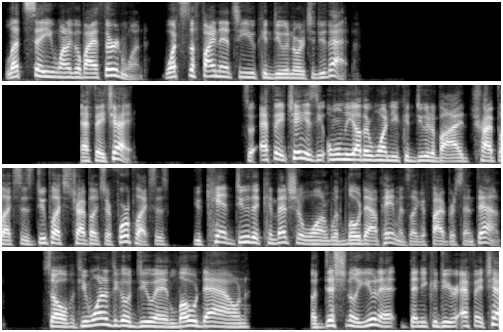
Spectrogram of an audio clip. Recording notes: This was a live class recorded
